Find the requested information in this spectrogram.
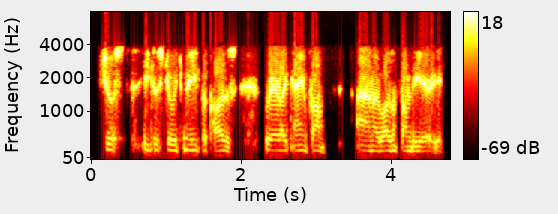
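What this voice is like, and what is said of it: Normal Dublin accent. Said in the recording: “As you can hear, I was a Dublin accent ... I think you just have a same accent as me, just a normal Dublin accent.”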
